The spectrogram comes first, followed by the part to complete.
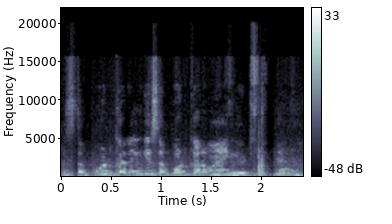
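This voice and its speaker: A woman with a high-pitched voice hosts a casual live chat. She talks to viewers as sisters and often repeats herself. She sounds some way from the microphone, with clear background noise around her. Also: brisk. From Deoria district, India. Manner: repetitive, chatty, addresses viewers as sister. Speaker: live stream host. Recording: distant mic, noisy background.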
